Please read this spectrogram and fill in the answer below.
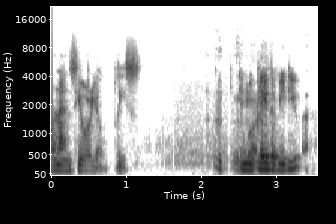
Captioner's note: laughs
